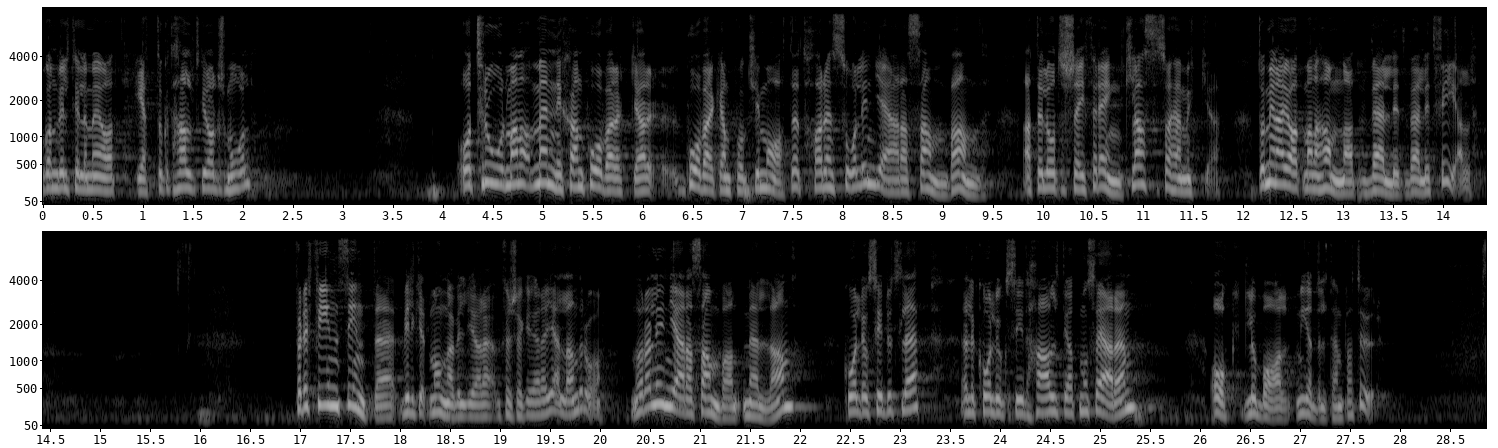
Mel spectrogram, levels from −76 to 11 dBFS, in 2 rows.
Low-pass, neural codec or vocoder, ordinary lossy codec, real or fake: 7.2 kHz; none; none; real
